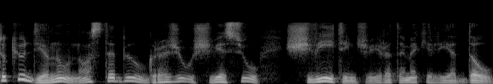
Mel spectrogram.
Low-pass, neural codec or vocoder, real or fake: 7.2 kHz; codec, 16 kHz, 1 kbps, X-Codec, WavLM features, trained on Multilingual LibriSpeech; fake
